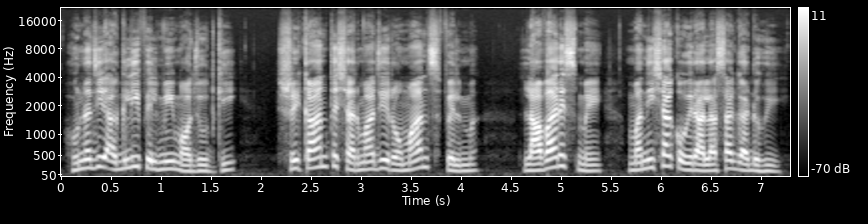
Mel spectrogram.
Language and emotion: Sindhi, neutral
